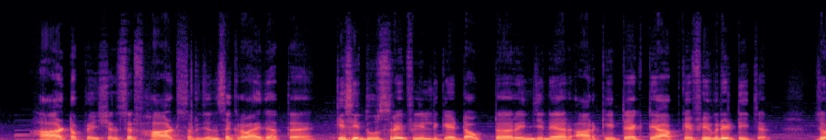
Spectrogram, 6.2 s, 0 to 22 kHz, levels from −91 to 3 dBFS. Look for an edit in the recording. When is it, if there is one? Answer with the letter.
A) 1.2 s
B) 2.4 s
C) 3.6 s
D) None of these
B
